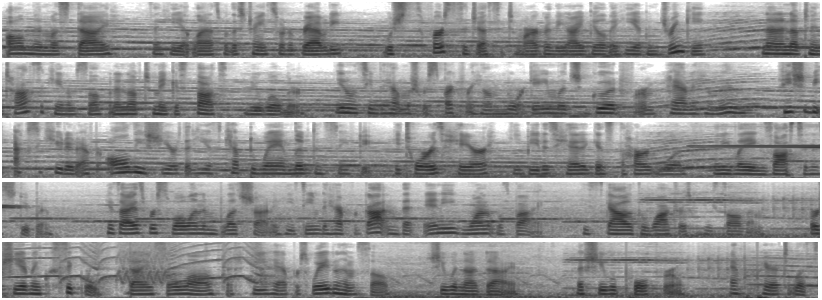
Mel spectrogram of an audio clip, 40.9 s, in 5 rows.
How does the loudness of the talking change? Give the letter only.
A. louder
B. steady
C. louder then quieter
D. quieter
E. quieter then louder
B.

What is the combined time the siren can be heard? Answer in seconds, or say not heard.
41 s.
